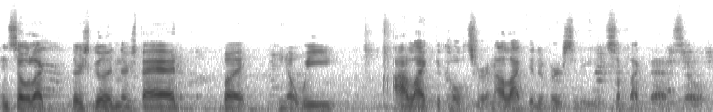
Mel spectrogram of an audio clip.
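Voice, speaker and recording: With a Southern US accent, a man talks at a fairly quick pace in a fairly low pitch, with ordinary pitch variation, big swings in loudness and long, frequent pauses. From US South, Tennessee. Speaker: fitness coach. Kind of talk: casual chat.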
